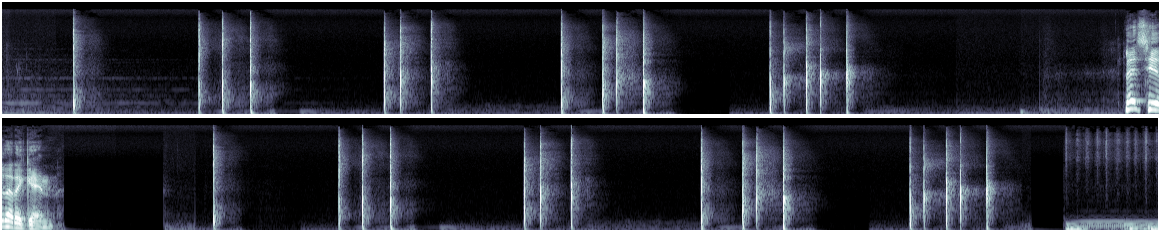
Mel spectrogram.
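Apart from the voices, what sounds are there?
one person clapping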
